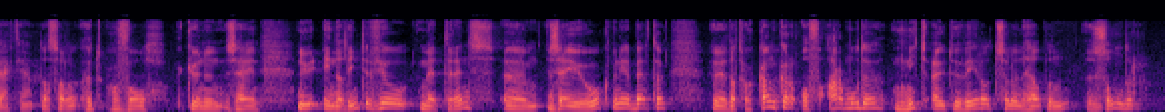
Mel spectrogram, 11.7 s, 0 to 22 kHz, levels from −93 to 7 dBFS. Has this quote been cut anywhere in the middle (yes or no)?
no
